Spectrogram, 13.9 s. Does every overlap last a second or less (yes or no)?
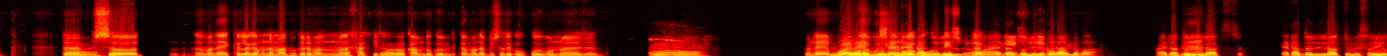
no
